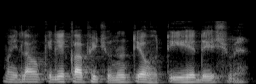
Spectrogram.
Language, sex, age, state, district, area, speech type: Hindi, male, 30-45, Madhya Pradesh, Ujjain, rural, spontaneous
